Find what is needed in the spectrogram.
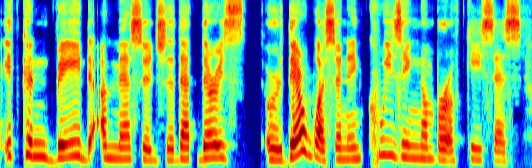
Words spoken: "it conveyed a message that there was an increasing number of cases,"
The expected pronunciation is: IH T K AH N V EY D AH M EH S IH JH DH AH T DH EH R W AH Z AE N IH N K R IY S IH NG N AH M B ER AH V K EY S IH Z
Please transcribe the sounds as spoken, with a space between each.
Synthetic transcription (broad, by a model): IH T K AH N V EY D AH M EH S IH JH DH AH T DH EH R W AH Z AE N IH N K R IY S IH NG N AH M B ER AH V K EY S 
